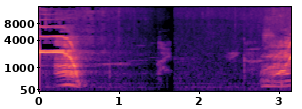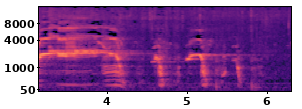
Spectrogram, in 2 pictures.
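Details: Bull Tule elk with his harem of cows during the September rut, San Luis National Wildlife Refuge, central California, 8 September 2016: a falling bugle tail, then a high, sustained whistled bugle followed by a series of short, deep grunting chuckles.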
